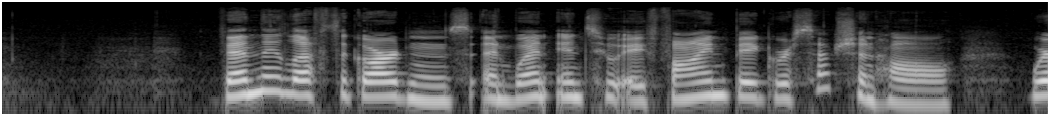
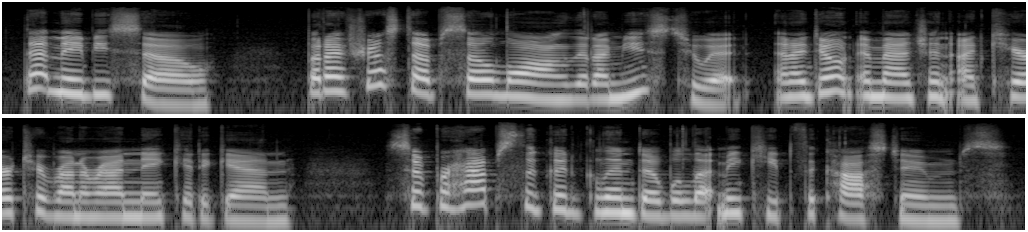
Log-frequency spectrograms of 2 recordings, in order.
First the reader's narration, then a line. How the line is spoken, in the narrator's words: he faltered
